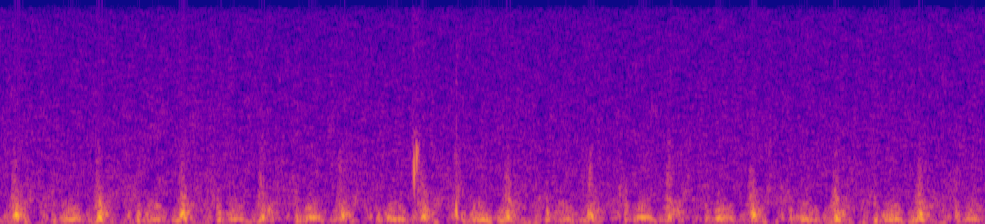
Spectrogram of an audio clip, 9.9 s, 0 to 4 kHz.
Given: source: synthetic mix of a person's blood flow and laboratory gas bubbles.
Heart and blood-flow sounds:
Doppler ultrasound of blood flow; precordium
4.11-4.23 s: bubbles
4.53-4.61 s: bubbles
From the record:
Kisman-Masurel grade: 113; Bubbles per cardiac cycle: 1 to 2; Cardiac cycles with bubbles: 1 to 10%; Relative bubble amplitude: loud (0.450 to 0.775); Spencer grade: 1 (occasional bubble signal discernible with the cardiac motion signal, with majority of cardiac periods free of bubbles); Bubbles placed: anywhere in the cardiac cycle

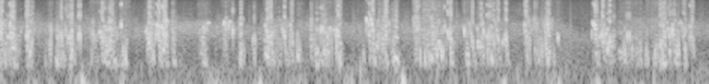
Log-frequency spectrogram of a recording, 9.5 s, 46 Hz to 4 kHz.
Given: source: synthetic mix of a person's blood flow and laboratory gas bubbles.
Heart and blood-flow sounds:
Doppler ultrasound of blood flow; subclavian vein
0.00-0.48 s: bubbles
0.58-1.11 s: bubbles
1.18-1.73 s: bubbles
1.92-2.38 s: bubbles
2.62-2.80 s: bubbles
2.94-3.14 s: bubbles
3.17-3.27 s: bubbles
3.34-3.44 s: bubbles
3.52-4.06 s: bubbles
4.10-4.58 s: bubbles
4.82-5.35 s: bubbles
5.49-6.09 s: bubbles
6.16-6.81 s: bubbles
6.96-7.48 s: bubbles
7.86-8.63 s: bubbles
8.66-9.26 s: bubbles
From the record:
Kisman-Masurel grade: 343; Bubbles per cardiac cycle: rolling drumbeat, 9 or more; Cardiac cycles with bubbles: 100%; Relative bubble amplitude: loud (0.450 to 0.775); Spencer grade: 3 (all of the cardiac periods contain showers or single bubble signals, but not dominating or overriding the cardiac motion signals); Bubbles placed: anywhere in the cardiac cycle

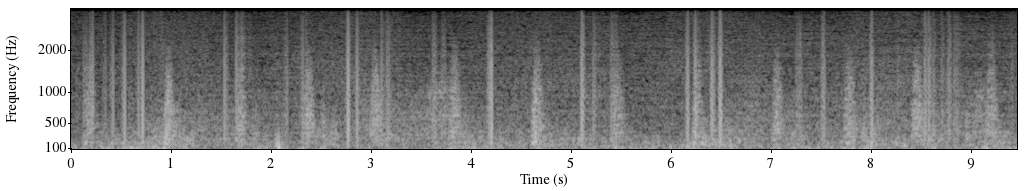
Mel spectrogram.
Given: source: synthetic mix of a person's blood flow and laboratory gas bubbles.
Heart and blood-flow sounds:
Doppler ultrasound of blood flow; subclavian vein
no bubbles
From the record:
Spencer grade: 0 (complete lack of bubble signals)

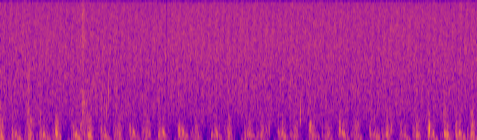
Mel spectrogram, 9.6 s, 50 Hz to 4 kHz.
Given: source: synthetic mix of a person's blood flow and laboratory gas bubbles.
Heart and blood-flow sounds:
Doppler ultrasound of blood flow; precordium
1.58-1.94 s: bubbles
2.07-2.17 s: bubbles
5.29-5.40 s: bubbles
5.95-6.04 s: bubbles
7.78-7.93 s: bubbles
From the record:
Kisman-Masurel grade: 121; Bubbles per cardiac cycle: 1 to 2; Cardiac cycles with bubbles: 10 to 50%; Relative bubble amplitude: barely perceptible (0.100 to 0.250); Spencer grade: 2 (many but less than half of the cardiac periods contain bubble signals, singularly or in groups); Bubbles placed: only in the low amplitude regions of the cardiac cycle

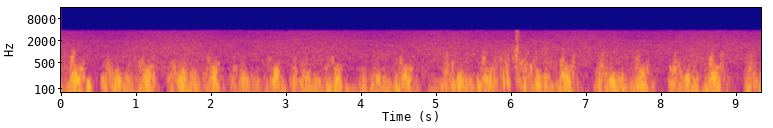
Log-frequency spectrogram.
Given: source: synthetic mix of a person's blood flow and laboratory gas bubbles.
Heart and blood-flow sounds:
Doppler ultrasound of blood flow; precordium
5.71-6.21 s: bubbles
From the record:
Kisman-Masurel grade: 113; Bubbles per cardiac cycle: 1 to 2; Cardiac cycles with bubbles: 1 to 10%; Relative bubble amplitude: loud (0.450 to 0.775); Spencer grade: 1 (occasional bubble signal discernible with the cardiac motion signal, with majority of cardiac periods free of bubbles); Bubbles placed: only in the low amplitude regions of the cardiac cycle

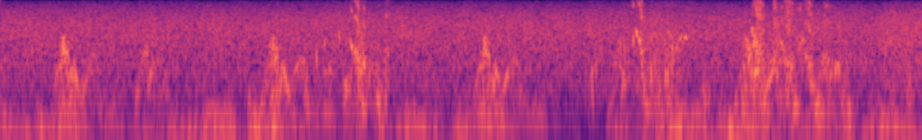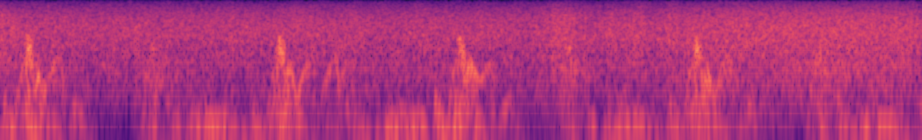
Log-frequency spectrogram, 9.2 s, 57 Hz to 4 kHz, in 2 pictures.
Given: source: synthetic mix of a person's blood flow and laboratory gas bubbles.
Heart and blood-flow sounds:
Doppler ultrasound of blood flow; precordium
0.00-0.03 s: bubbles
1.50-1.97 s: bubbles
2.94-3.05 s: bubbles
3.10-3.47 s: bubbles
3.50-3.57 s: bubbles
3.70-4.36 s: bubbles
4.51-4.58 s: bubbles
From the record:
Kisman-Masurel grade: 332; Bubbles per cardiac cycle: rolling drumbeat, 9 or more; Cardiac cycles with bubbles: 50 to 99%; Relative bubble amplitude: moderate (0.250 to 0.450); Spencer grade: 3 (all of the cardiac periods contain showers or single bubble signals, but not dominating or overriding the cardiac motion signals); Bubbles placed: only in the low amplitude regions of the cardiac cycle

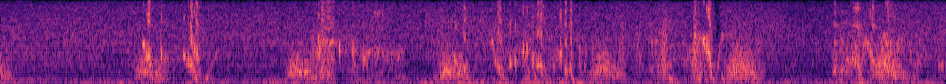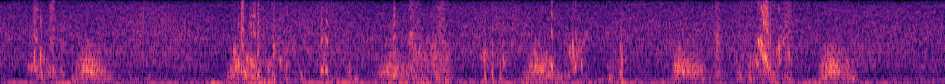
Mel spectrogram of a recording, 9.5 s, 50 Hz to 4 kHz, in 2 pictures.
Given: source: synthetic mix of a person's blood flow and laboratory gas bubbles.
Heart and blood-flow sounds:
Doppler ultrasound of blood flow; subclavian vein
0.67-1.13 s: bubbles
1.52-2.06 s: bubbles
2.25-3.00 s: bubbles
3.17-3.84 s: bubbles
4.13-4.63 s: bubbles
4.68-4.74 s: bubbles
4.84-5.26 s: bubbles
5.86-6.57 s: bubbles
6.67-7.01 s: bubbles
7.11-7.30 s: bubbles
7.42-7.68 s: bubbles
7.75-7.88 s: bubbles
8.18-8.71 s: bubbles
From the record:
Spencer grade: 3 (all of the cardiac periods contain showers or single bubble signals, but not dominating or overriding the cardiac motion signals); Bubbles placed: anywhere in the cardiac cycle

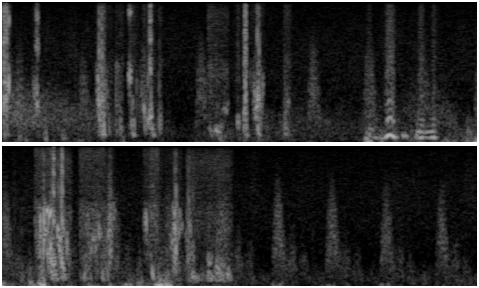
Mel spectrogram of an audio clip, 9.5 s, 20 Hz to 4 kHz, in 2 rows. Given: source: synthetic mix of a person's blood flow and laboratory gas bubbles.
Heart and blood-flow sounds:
Doppler ultrasound of blood flow; subclavian vein
0.00-0.10 s: bubbles
0.29-0.38 s: bubbles
0.93-1.22 s: bubbles
1.25-1.36 s: bubbles
1.39-1.61 s: bubbles
2.05-2.26 s: bubbles
2.31-2.62 s: bubbles
2.81-2.89 s: bubbles
5.08-5.45 s: bubbles
5.51-5.88 s: bubbles
6.16-7.06 s: bubbles
From the record:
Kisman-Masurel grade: 222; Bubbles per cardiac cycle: several, 3 to 8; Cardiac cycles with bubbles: 10 to 50%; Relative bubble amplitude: moderate (0.250 to 0.450); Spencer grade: 2 (many but less than half of the cardiac periods contain bubble signals, singularly or in groups); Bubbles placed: anywhere in the cardiac cycle

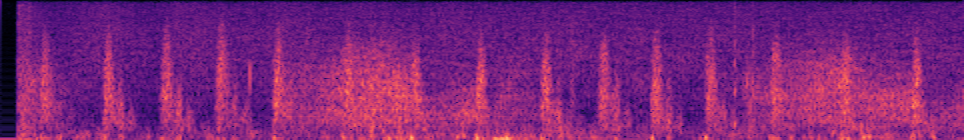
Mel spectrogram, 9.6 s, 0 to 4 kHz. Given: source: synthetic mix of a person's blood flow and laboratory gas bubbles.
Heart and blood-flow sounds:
Doppler ultrasound of blood flow; subclavian vein
2.14-2.23 s: bubbles
2.46-2.54 s: bubbles
7.32-7.38 s: bubbles
7.42-7.80 s: bubbles
From the record:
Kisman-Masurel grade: 111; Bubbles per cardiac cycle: 1 to 2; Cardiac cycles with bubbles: 1 to 10%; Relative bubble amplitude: barely perceptible (0.100 to 0.250); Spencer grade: 1 (occasional bubble signal discernible with the cardiac motion signal, with majority of cardiac periods free of bubbles); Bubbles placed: anywhere in the cardiac cycle

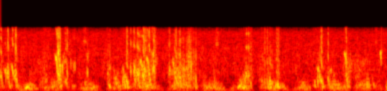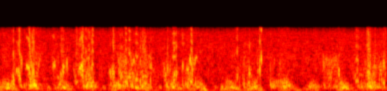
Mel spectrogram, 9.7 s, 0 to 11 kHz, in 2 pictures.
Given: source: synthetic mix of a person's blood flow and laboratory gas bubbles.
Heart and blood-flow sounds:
Doppler ultrasound of blood flow; precordium
0.00-0.26 s: bubbles
0.35-0.95 s: bubbles
1.02-1.13 s: bubbles
1.33-1.98 s: bubbles
2.07-2.58 s: bubbles
2.65-2.77 s: bubbles
2.97-3.18 s: bubbles
3.21-3.54 s: bubbles
3.90-4.22 s: bubbles
4.27-4.77 s: bubbles
4.84-5.35 s: bubbles
5.48-5.72 s: bubbles
5.75-6.07 s: bubbles
6.18-6.80 s: bubbles
6.85-7.37 s: bubbles
7.75-8.14 s: bubbles
8.17-8.46 s: bubbles
8.84-9.15 s: bubbles
9.23-9.65 s: bubbles
From the record:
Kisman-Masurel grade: 343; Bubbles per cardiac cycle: rolling drumbeat, 9 or more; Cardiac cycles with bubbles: 100%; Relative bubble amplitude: loud (0.450 to 0.775); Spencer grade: 3 (all of the cardiac periods contain showers or single bubble signals, but not dominating or overriding the cardiac motion signals); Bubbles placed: anywhere in the cardiac cycle

